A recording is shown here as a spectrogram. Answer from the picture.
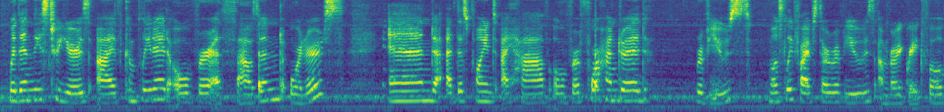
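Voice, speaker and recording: Against noticeable background noise, a woman with a fairly high pitch and ordinary pitch variation speaks at a fairly slow pace. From Germany. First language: German. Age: 20s. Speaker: freelance writer and YouTuber. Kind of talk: casual vlog intro.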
